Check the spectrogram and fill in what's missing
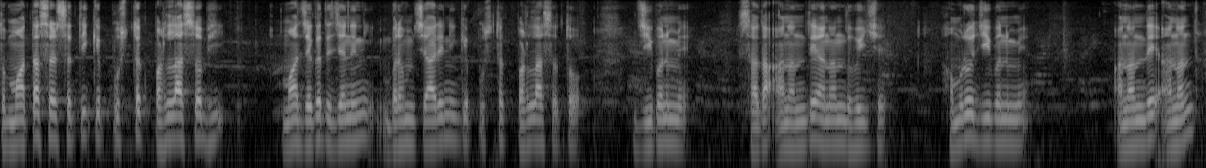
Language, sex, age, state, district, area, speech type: Maithili, male, 30-45, Bihar, Muzaffarpur, rural, spontaneous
